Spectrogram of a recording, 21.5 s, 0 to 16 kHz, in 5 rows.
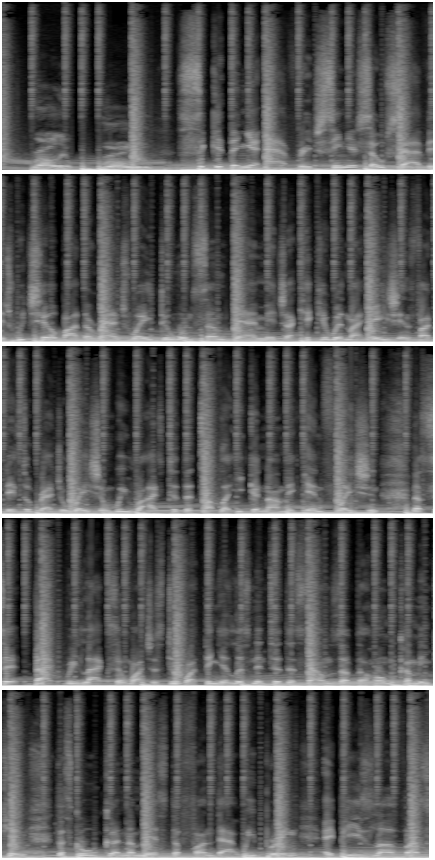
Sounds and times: Funk: 0.0 - 21.5.

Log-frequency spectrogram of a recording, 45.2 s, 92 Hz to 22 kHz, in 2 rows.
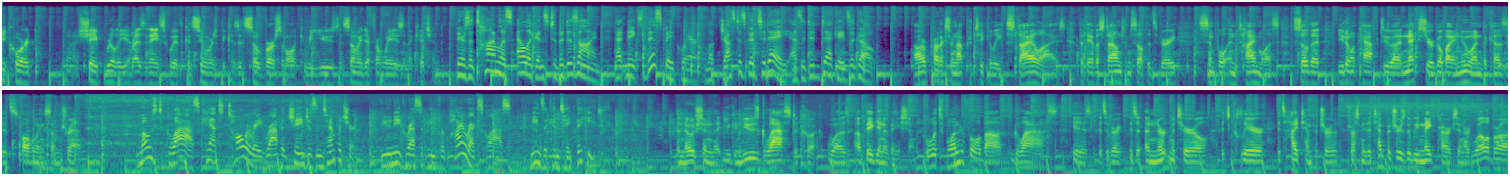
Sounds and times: Speech: 0.0 - 13.1, 13.7 - 23.8, 24.7 - 31.6, 32.7 - 45.1
Music: 0.0 - 45.1.

